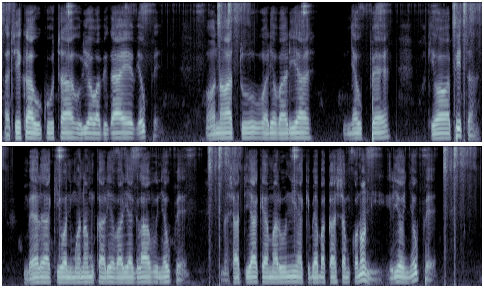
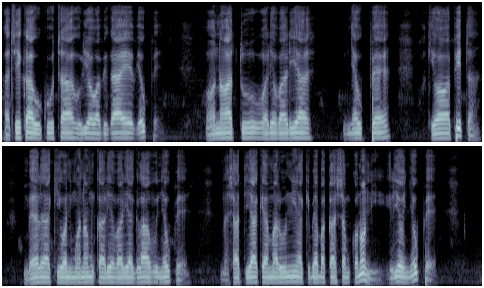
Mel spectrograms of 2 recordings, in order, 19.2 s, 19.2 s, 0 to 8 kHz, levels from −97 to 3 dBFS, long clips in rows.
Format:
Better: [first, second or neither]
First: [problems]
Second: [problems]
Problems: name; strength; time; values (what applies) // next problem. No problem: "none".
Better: second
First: background sound (Rattle (instrument)); 13 dB below the speech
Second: none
